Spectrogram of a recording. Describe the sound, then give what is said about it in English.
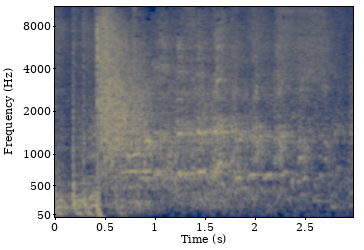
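A gun goes off as a man faces a bull: a sharp, loud bang at the start, then a sustained noisy wash that slowly fades away. “Yep, just the gun going off”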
